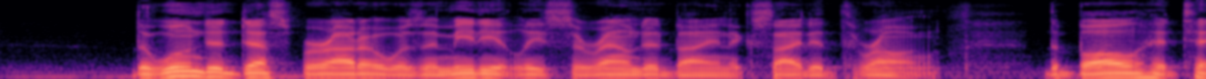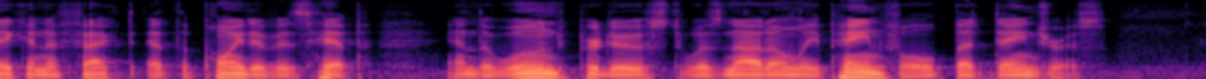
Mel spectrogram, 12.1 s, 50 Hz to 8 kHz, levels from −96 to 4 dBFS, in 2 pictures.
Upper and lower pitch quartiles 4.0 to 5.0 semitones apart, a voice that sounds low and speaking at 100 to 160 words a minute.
Yes: average, 4.3 semitones; very low, 85 Hz; average, 155 wpm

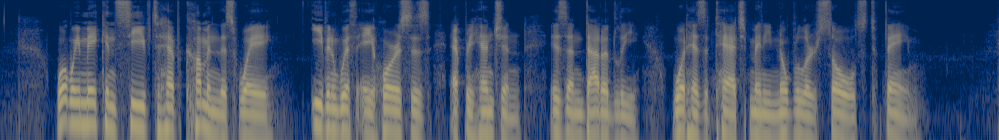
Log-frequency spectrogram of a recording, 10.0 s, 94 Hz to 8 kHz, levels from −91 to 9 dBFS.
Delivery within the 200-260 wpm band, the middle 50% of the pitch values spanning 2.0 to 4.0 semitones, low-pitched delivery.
No: average, 150 wpm; average, 3.4 semitones; low, 115 Hz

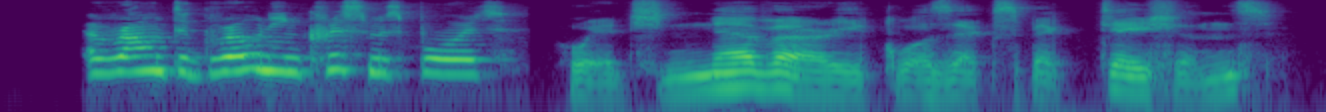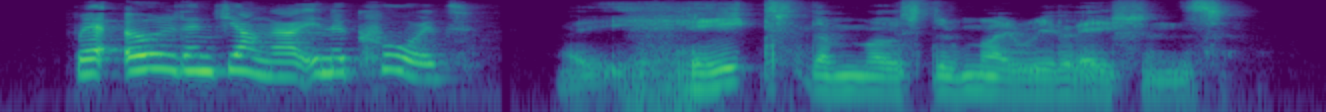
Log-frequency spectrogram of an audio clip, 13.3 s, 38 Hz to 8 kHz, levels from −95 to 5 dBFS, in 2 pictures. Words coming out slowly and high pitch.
Yes: slow, 110 wpm; high, 195 Hz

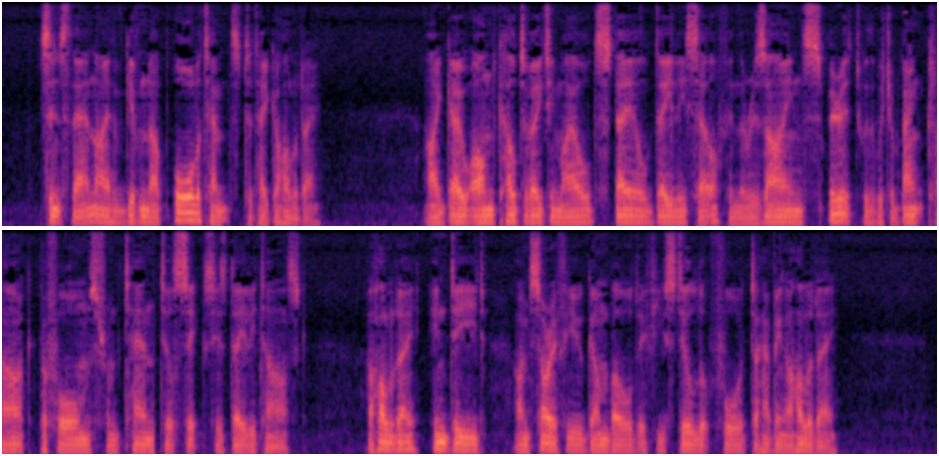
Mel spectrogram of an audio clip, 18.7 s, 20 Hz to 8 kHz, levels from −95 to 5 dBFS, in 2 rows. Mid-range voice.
No: very low, 75 Hz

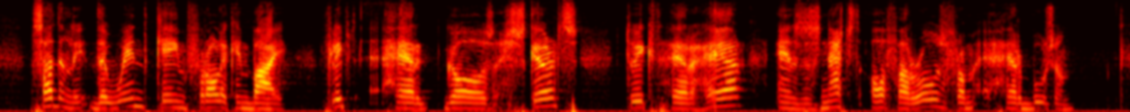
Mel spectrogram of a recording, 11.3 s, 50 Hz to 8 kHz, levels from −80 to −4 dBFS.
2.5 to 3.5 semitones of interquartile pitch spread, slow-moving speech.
Yes: average, 3.0 semitones; slow, 110 wpm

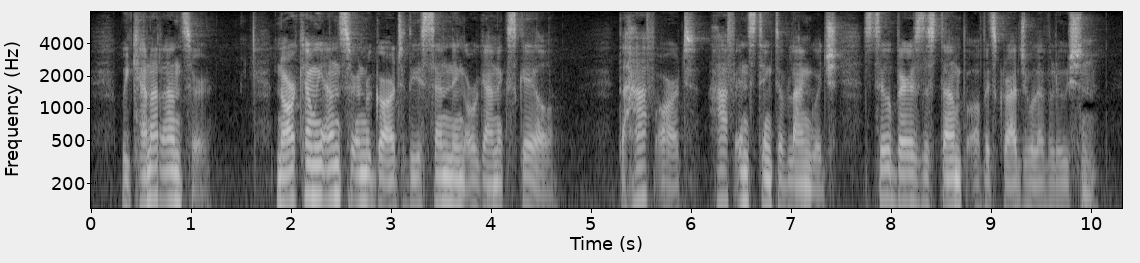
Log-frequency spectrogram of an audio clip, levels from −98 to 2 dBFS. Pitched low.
Yes: low, 115 Hz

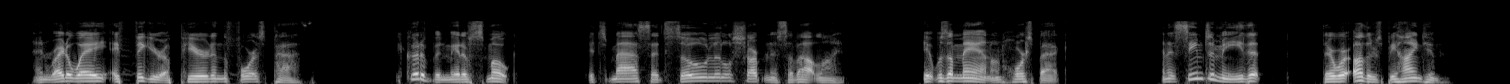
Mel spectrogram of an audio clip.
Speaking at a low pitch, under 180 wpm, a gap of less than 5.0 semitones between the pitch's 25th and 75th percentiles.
Yes: low, 130 Hz; average, 165 wpm; average, 4.6 semitones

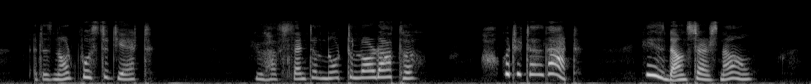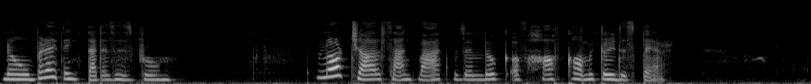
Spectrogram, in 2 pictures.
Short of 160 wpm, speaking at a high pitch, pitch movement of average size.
Yes: average, 150 wpm; high, 240 Hz; average, 4.9 semitones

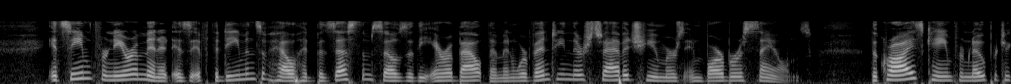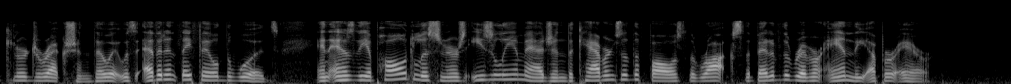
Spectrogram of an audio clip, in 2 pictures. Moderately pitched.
Yes: medium, 180 Hz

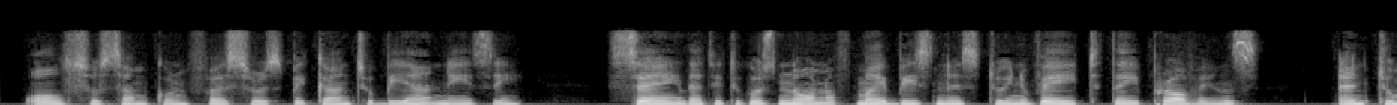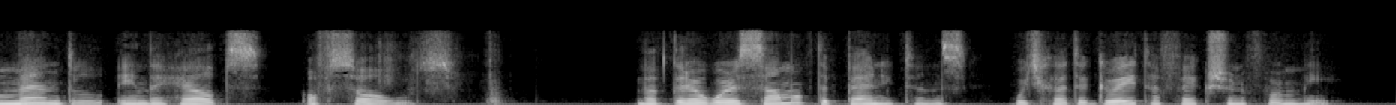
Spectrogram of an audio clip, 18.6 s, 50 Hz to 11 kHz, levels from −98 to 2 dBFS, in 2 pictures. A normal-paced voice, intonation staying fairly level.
No: slow, 130 wpm; narrow, 2.3 semitones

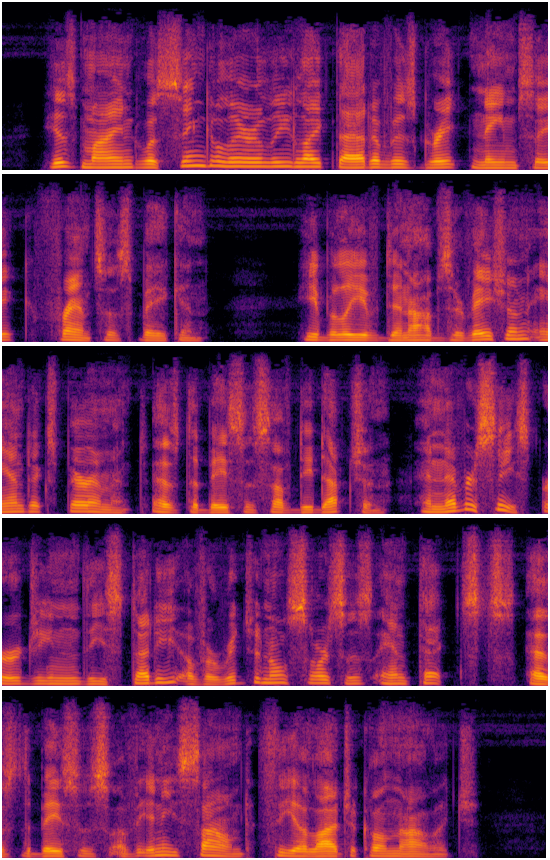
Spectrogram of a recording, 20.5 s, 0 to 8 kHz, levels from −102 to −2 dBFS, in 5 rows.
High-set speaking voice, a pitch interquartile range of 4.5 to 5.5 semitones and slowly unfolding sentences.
No: low, 135 Hz; average, 5.1 semitones; slow, 130 wpm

